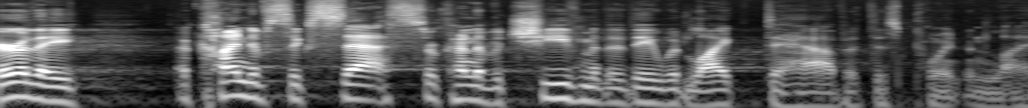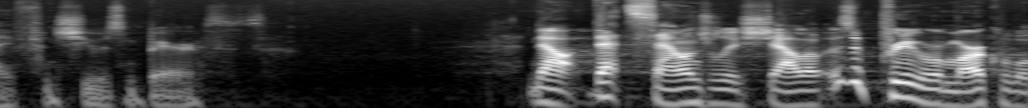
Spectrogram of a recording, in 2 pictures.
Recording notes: From Session One of our 2023 City Life Discipleship Conference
